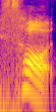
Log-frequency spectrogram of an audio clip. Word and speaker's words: thought: g h t it's pl s o t thought it's it's pronounced short so it's very easy sometimes this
